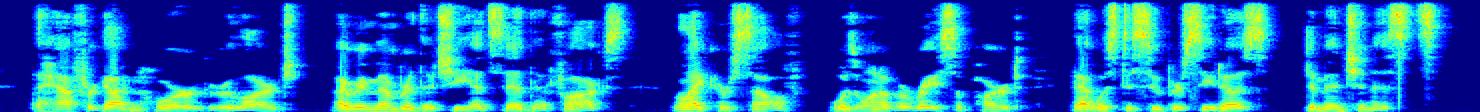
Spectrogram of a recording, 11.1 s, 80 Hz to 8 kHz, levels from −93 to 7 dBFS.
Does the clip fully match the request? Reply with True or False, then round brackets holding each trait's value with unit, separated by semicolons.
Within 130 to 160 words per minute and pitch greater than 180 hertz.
False (150 wpm; 125 Hz)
